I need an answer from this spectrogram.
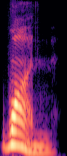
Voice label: english count 3; samsung YP-U5; Audio User Interface

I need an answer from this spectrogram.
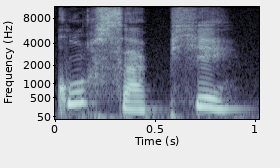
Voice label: french run; samsung YP-U5; Audio User Interface

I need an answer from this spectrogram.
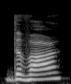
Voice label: Russian count 3; samsung YP-U5; Audio User Interface

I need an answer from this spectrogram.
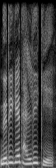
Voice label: Korean run slow; samsung YP-U5; Audio User Interface

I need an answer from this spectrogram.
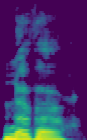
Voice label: french 9 hour; samsung YP-U5; Audio User Interface

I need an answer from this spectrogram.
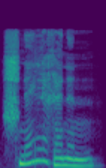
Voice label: german run fast; samsung YP-U5; Audio User Interface

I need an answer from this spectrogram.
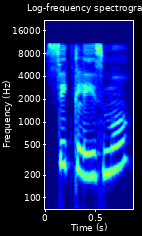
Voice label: portuguese race cycle; samsung YP-U5; Audio User Interface

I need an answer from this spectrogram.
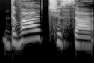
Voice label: russian 1 hour; samsung YP-U5; Audio User Interface

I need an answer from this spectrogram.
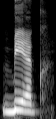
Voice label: "run", Russian; samsung YP-U5; Audio User Interface

